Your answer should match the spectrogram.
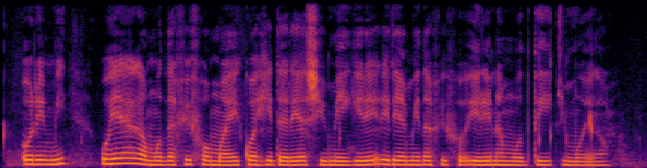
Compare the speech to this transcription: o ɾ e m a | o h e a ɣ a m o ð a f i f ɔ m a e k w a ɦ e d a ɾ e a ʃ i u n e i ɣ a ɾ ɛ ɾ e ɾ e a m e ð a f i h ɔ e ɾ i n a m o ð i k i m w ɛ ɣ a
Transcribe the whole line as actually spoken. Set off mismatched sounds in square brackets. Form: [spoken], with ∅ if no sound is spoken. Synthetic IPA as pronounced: o ɾ e m [i] | o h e a ɣ a m o ð a f i f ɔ m a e k w a ɦ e d a ɾ e a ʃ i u [m] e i ɣ [e] ɾ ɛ ɾ e ɾ e a m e ð a f i [f] ɔ e ɾ [e] n a m o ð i k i m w ɛ ɣ a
